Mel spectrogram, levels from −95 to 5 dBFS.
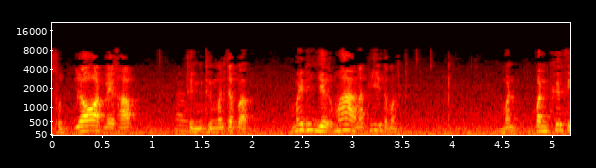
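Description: Across the whole clip the speech sounds dull, with nothing above about 8.3 kHz and two layers of compression artefacts heard together rather than one clean codec signature. The likely cause is transcoding between lossy codecs: the audio appears to have passed through MP3 and then AAC-LC, both at rates that fit roughly 32 kbit/s. The second encoder spent its bits re-encoding the first one's damage and added its own, while the lowest cut-off in the chain remained.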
